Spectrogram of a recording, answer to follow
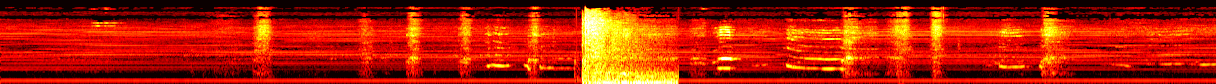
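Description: Electric hair clippers running with a steady low hum. About six seconds in comes one much louder burst lasting about a second, as the clippers shear off a clump of hair.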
